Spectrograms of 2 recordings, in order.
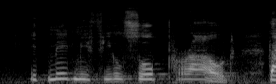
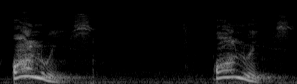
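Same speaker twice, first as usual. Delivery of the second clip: soft, higher, falling reassurance; tender promise; 6 semitones higher, 9 dB quieter, slower than usual. Acted. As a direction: promise it softly, word by word. Mother promises child.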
